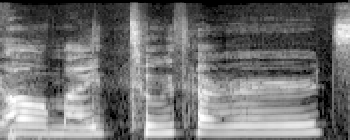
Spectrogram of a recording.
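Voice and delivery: high, slow singsong complaint; imitating mock whine. Host mimics cohost's complaints, drawn-out high mock whine. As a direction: drag out a silly high moan. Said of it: "Anything that hurts him".

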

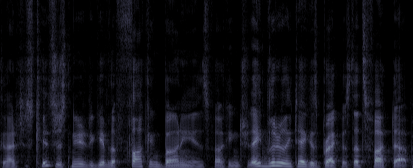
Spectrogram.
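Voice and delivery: imitating a heated rant. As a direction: get worked up over the stolen cereal. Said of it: "get pretty heated".

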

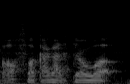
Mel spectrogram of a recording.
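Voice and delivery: low, hushed retold dread; quiet aside, imitating sudden sickness; queasy realization. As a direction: drop your voice as nausea hits. Realizing nausea mid conversation.

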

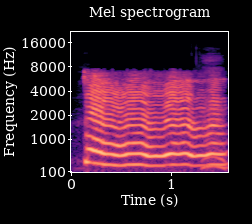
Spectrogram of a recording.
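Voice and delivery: long, high, loud "Da"; imitated tuba blare. Retelling the tuba video to a friend, imitated blare. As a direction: blare it out like a startled horn. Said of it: "And it goes".

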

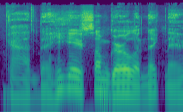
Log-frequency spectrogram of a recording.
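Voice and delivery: usual speaking voice

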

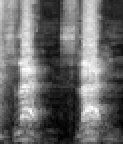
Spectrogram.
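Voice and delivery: loud demand. Pretend. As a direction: yell it, begging for it. Repeating a request to be slapped.

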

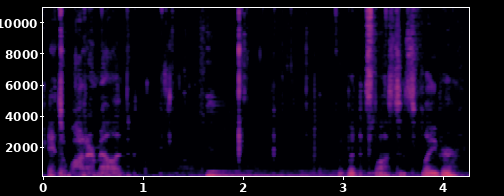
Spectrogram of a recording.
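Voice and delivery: soft whispered aside; whispering. Real, not acted. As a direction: whisper it to yourself. Whispered aside about gum.

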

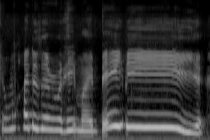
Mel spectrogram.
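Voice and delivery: high, drawn-out plaintive wail; mock wail. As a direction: wail it, stretching out the last word. Acting out her distressed reaction.

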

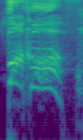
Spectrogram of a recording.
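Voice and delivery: high, loud mock scream; retold scream. Edgy friend screaming at a kid, loud mock scream. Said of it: "screaming at this kid".

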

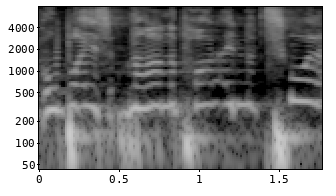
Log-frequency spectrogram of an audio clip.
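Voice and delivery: high sing-song praise to his daughter; talking to a toddler. Retold or imitated. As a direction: coo at a small child. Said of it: "I said".

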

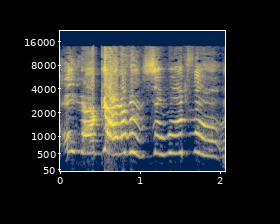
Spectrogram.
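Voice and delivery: very high, very loud mock squeal; gleeful kid. Imitating the splashed kid, hammed-up gleeful squeal. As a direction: shriek it like an overjoyed kid.

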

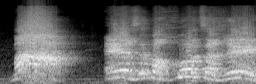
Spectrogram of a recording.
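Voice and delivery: high, loud slow protest; outraged shout. Real, not acted. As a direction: demand it in disbelief. Disputing call in game. (צעקת מחאה)

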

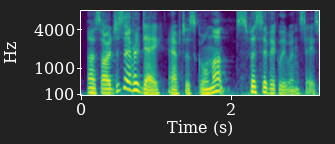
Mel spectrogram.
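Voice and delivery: normal talking voice

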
